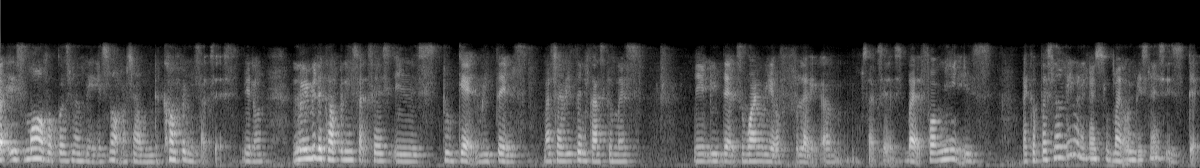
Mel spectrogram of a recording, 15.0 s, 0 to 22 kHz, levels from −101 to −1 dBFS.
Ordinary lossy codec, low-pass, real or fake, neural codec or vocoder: Opus, 32 kbps; 7.2 kHz; fake; codec, 44.1 kHz, 7.8 kbps, Pupu-Codec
